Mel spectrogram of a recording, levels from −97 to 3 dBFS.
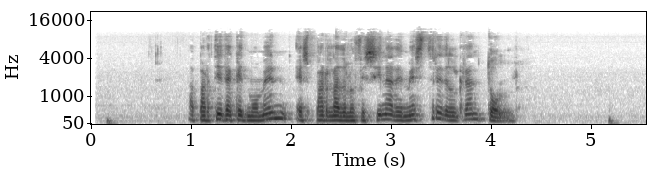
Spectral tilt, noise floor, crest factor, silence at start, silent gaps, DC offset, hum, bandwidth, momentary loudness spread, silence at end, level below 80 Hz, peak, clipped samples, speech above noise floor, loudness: -4.5 dB/octave; -64 dBFS; 20 dB; 0.15 s; none; under 0.1%; none; 11 kHz; 7 LU; 0.35 s; -60 dBFS; -4 dBFS; under 0.1%; 43 dB; -21 LUFS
